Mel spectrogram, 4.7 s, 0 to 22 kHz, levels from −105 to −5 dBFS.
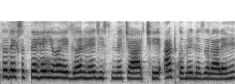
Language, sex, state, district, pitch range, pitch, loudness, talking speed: Hindi, female, Himachal Pradesh, Shimla, 265-310 Hz, 280 Hz, -14 LUFS, 215 wpm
